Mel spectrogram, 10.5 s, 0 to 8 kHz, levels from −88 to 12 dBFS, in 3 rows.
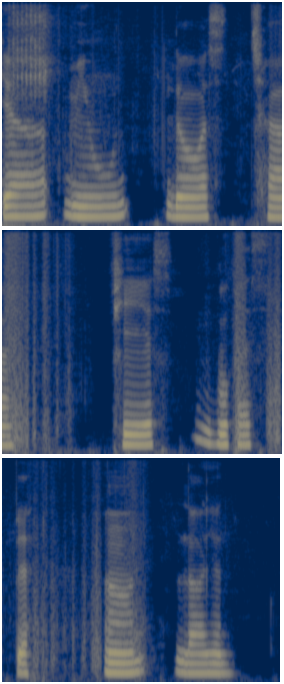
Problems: none marked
